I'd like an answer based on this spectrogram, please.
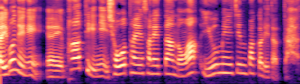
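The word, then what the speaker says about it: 招待: 자, 이 초대라고 하는 단어를 쇼타이라고 읽고 자, 요 동사도 같이 정보 살펴보겠습니다.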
